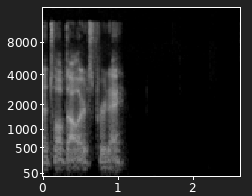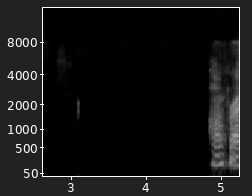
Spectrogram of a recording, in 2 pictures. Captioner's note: silence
